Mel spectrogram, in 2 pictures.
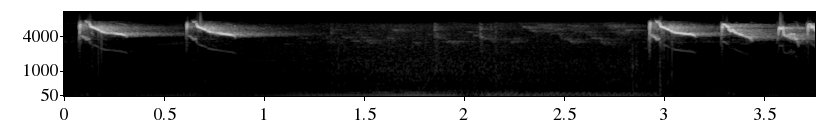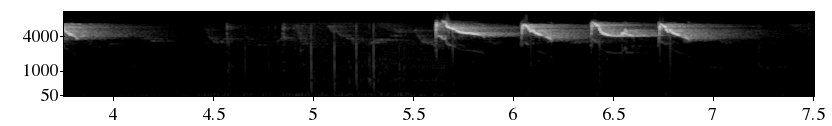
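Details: Male Oriental white-eye in ngalas song, meant to lure other white-eyes into singing: clusters of high, quickly falling chirped notes, two to four per burst, with a low rumbling hum between the first bursts.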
